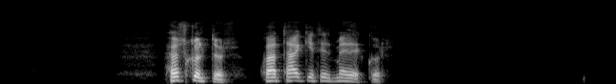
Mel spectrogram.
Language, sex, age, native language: Icelandic, male, 40-49, Icelandic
